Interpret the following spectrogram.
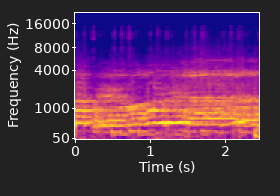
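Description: A group of men singing a Swahili maulid chant in the Rast maqam, with a violin playing the melody along with the voices.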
